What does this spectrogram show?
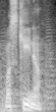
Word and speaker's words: Moschino: CHI is key in Italian. Yeah. Okay, yeah. So it's key. Yeah, Yeah. you're correct. Moschino.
